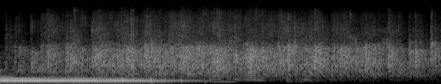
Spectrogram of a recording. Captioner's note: audience applauding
